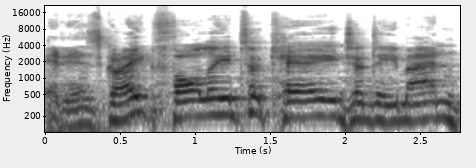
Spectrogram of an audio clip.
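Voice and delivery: high, croaking, demonic raven voice. Narrator reading a caged bird's line, croaking bird voice. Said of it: "the bird croaked".

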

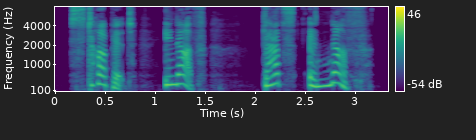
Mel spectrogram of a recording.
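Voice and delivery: piercing, shrill, very high outburst. Backhanded across the face, the narrator jumps up and spins on him: shrill. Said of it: "my voice shrill".

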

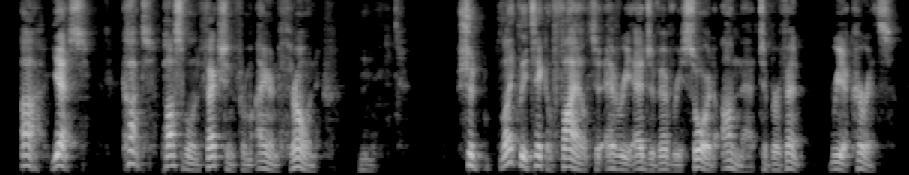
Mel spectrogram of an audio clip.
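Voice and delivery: cheerful, businesslike, upbeat professional doctor voice. Describing a game companion's speech patterns: Mordin impression. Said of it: "what's a good Morden impression?".

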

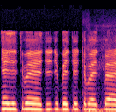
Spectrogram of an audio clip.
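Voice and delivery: loud, high-pitched fake deaf voice. Retelling pretending to be deaf to a security guard: imitating a deaf person's voice. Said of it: "I did the voice and everything".

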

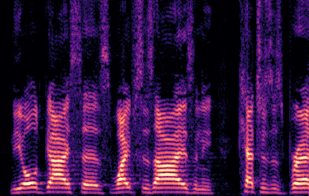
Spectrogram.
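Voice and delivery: ordinary talk

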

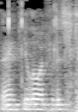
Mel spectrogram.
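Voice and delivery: quiet muttering under breath. Retelling a mover praying while walking around the house: imitating someone under his breath. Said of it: "he's under his breath going".

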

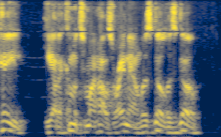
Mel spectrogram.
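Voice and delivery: fast, really excited, hurried delivery. Retelling a buddy urging him over to his house: imitating an excited friend. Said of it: "real excited".

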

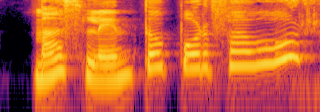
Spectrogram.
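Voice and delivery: rising question-like tune on favor. Practicing how to ask someone to speak slower, question-like rise on favor. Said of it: "Así como si fuera una pregunta".

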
